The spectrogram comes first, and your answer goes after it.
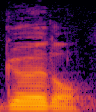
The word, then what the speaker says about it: Gödel: Gödel is spelled this way with an umlaut over the O, and it's pronounced Gödel.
